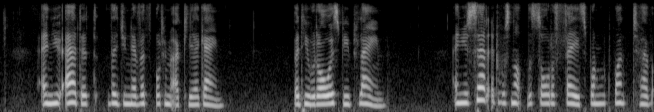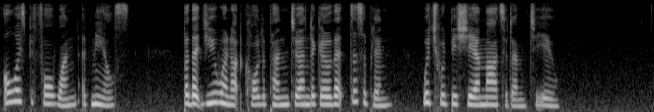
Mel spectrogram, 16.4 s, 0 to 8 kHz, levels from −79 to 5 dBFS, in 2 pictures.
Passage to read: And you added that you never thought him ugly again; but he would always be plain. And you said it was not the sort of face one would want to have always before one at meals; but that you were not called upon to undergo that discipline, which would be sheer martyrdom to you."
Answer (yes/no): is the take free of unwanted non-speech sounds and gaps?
no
